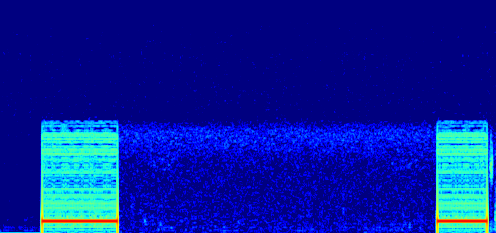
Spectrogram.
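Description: Two long, steady telephone ringback tones sound on a call to a district federal tax inspectorate office while the caller waits to be connected. Each flat, mid-pitched beep lasts about a second, with a long silent gap between them and no voices.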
